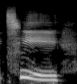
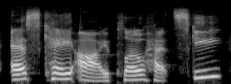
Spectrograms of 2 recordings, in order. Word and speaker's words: Plohetski: For those of you that are watching and listening, it is spelled Thank you. Plohetski, Plohetski.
